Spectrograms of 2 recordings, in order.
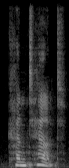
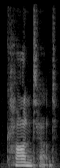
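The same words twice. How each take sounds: First: Kun-TENT, second syllable stressed. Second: CON-tent, first syllable stressed. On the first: Teacher giving the spelling answer, content as kun-TENT. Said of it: "also pronounced content". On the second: Teacher giving other pronunciation, content as CON-tent. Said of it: "also pronounced". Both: Shown as a demonstration.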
